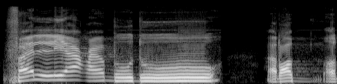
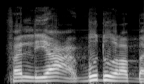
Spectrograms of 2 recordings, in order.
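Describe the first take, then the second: First: فَلْيَعْبُدُوا رَبَّ said evenly and louder; correct careful reading. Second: فَلْيَعْبُدُوا رَبَّ gabbled fast; wrong rushed reading. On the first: Teacher showing students the careful right reading. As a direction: give each sound of فَلْيَعْبُدُوا رَبَّ its full weight. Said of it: "تو کیسے پڑھیں گے". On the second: Teacher showing students a rushed wrong reading. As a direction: rattle off فَلْيَعْبُدُوا رَبَّ much too fast. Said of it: "ایسے نہیں بولیں گے". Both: Shown as a demonstration.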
